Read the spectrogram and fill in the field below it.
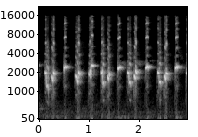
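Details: Sooty-headed bulbul calling its companions with crisp paired whistles, a level note followed by a lower slurred one, repeated steadily in a clean recording without background noise.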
